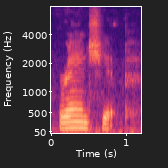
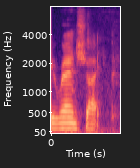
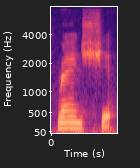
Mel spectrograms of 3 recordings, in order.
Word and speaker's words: ranshipe: hard to pronounce, but it is ranshipe. They say ranshipe. And now I'm not being mean to anybody, I'm just making it clear. It's not ranshipe, it's ranshipe. Just the E is silent. So just take out the E and just put ran, then ship.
